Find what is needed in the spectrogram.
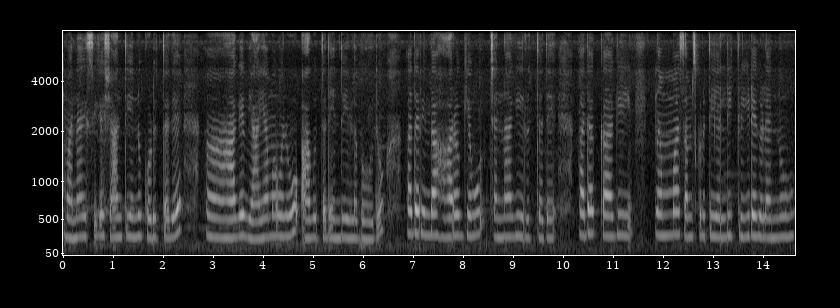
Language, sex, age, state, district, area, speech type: Kannada, female, 18-30, Karnataka, Tumkur, urban, spontaneous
